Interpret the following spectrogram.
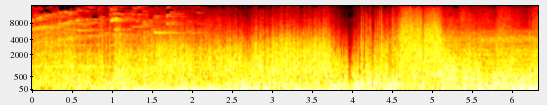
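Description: Loud wind rushing over a hand-mounted camera microphone as a tandem skydiver pair exits the aircraft and falls free, with a brief drop in level about four seconds in.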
